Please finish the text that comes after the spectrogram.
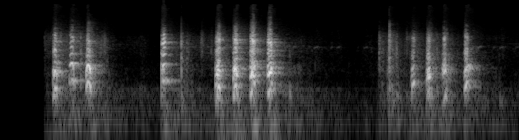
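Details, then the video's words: Hen clucking in four quick bursts, each of three to four harsh, rough clucks in rapid succession, separated by short pauses; no other sounds. "Hen sound effect"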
